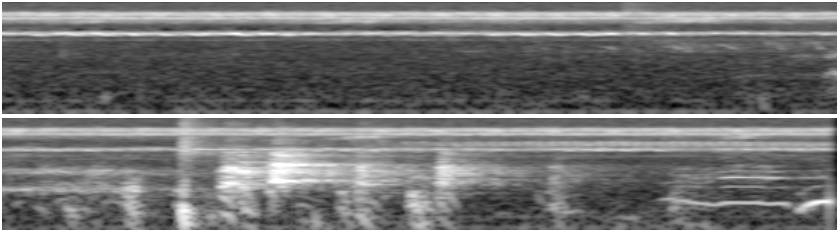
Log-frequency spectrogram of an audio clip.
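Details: Chimpanzee pant hoot building from quiet breathy panting into loud rising hoots, then harsh overlapping screams and barks from about five seconds on, over a steady high-pitched background hum.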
